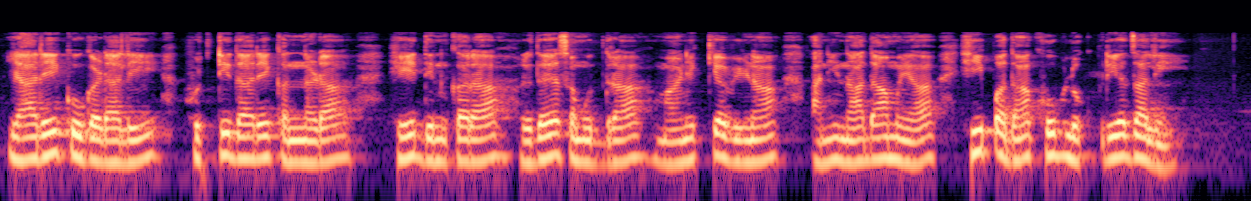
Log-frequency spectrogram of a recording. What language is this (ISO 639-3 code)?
kok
